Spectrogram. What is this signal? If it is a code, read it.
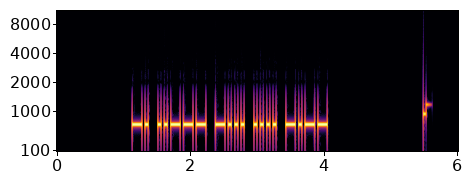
Morse code, heard as a keyed tone, about 25 wpm, 690 Hz. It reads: N2BHY
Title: USA Call Signs 25wpm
